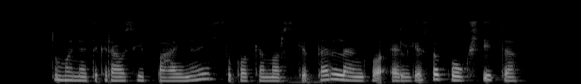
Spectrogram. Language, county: Lithuanian, Marijampolė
